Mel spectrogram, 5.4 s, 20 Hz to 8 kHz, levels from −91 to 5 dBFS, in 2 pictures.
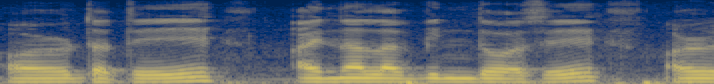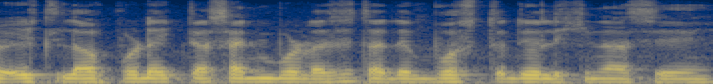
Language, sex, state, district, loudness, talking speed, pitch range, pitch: Nagamese, male, Nagaland, Kohima, -16 LUFS, 225 wpm, 115-120 Hz, 120 Hz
